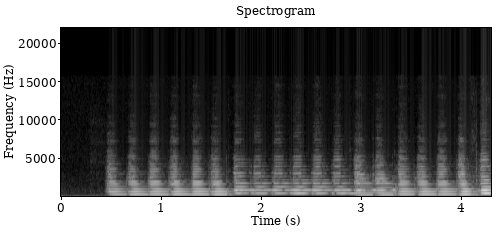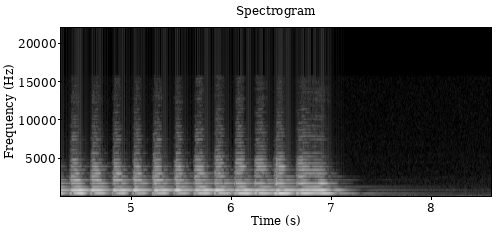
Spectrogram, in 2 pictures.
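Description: Solo viola bowing a typical orchestral accompaniment part: one note repeated rapidly in an even rhythm, stepping to a new pitch every second or so, with the last note ringing off about seven seconds in. It is the kind of harmony-filling inner part that violas play in early symphonies, not a tune.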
